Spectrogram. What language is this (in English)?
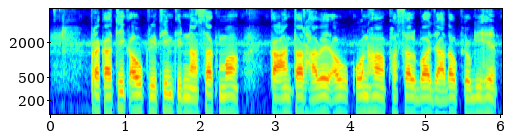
Chhattisgarhi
